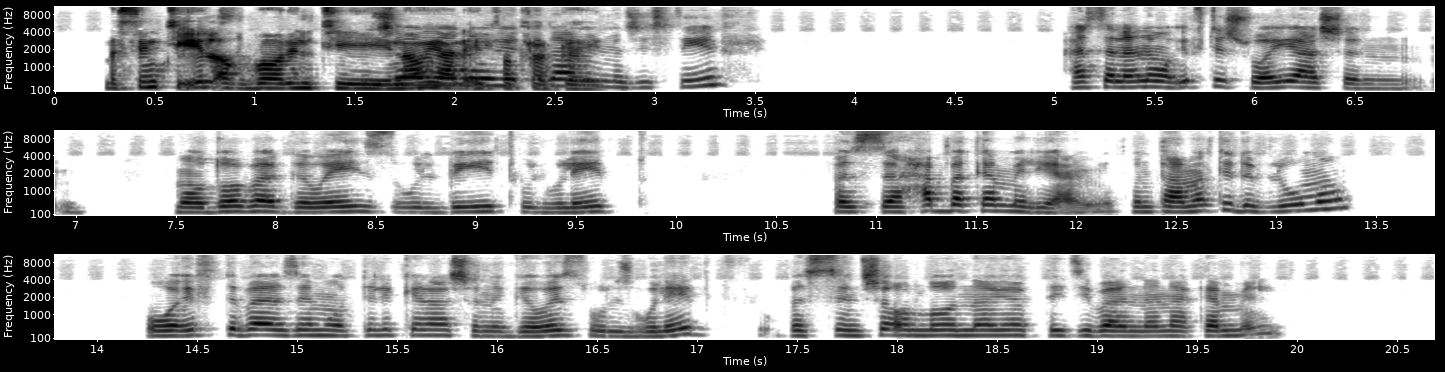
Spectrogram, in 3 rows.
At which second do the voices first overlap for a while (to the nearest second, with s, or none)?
2 s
